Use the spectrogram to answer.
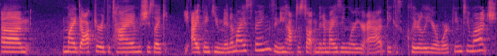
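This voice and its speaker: This woman has an unremarkable speaking voice, fairly high in pitch. She talks at a fairly quick pace. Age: 20s. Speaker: returning guest, friend of host. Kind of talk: casual chat.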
